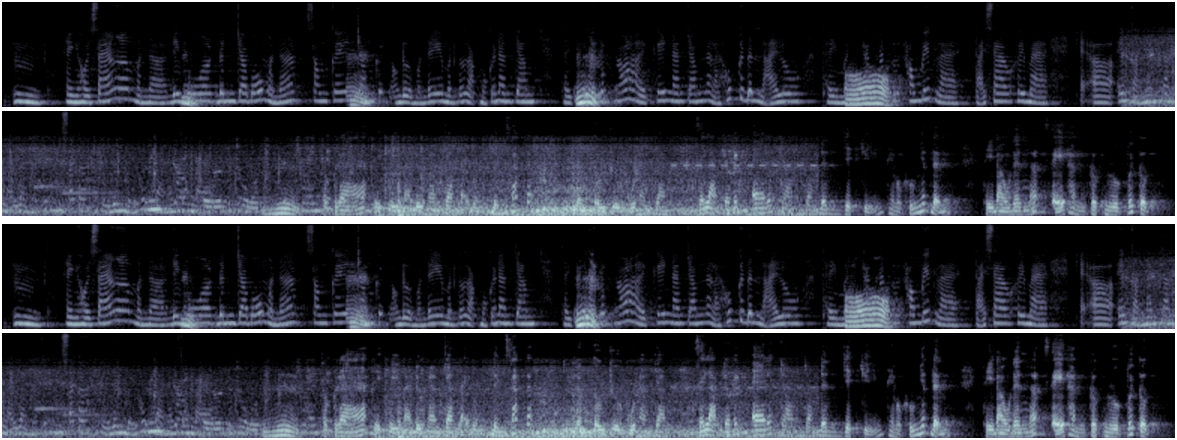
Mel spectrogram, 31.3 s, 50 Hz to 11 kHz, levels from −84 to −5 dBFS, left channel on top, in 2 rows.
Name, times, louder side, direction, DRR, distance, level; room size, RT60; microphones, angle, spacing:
voice 1, 0.1-0.6 0.8-10.6 10.9-18.5 28.9-29.5, equal, 10° right, 8 dB, 1.7 m, -40 dB
voice 2, 4.6-4.9 7.6-8.0 11.2-11.9 19.1-22.7 23.1-28.3 28.7-31.0, right 2 dB, 65° right, 12 dB, 1.4 m, -29 dB
sound 1, 14.9-26.5, equal, 20° left, 3.1 m, -32 dB
23.0 x 18.5 x 9.2 m, 0.64 s
head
